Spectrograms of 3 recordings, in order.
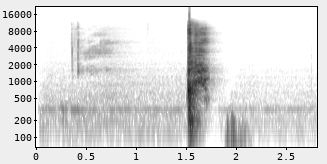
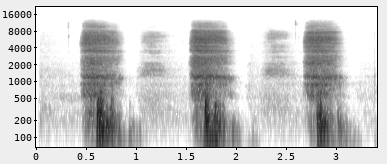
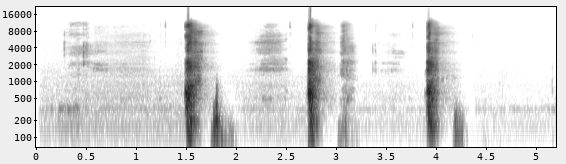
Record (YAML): cough_length: 2.8 s
cough_amplitude: 32767
cough_signal_mean_std_ratio: 0.19
exhalation_length: 3.4 s
exhalation_amplitude: 21314
exhalation_signal_mean_std_ratio: 0.41
three_cough_length: 5.2 s
three_cough_amplitude: 32768
three_cough_signal_mean_std_ratio: 0.19
survey_phase: beta (2021-08-13 to 2022-03-07)
age: 45-64
gender: Male
wearing_mask: 'No'
symptom_none: true
smoker_status: Never smoked
respiratory_condition_asthma: false
respiratory_condition_other: false
recruitment_source: REACT
submission_delay: 1 day
covid_test_result: Negative
covid_test_method: RT-qPCR
influenza_a_test_result: Negative
influenza_b_test_result: Negative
